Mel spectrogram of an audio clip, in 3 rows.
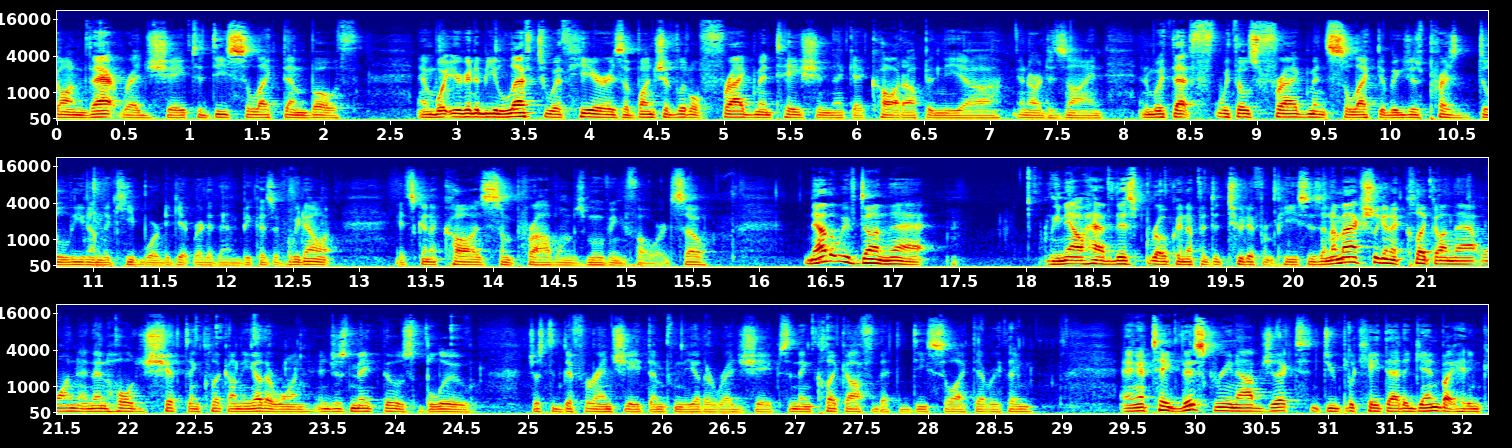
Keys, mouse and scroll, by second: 0.3 shift+click, 3.2-3.7 ctrl+scroll up 2, 11.1 Delete, 12.8 1, 18.2 click, 19.2 click, 19.8 ctrl+z, 21.0 click, 22.6 shift+click, 24.4 click, 27.2 click, 29.9 click.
